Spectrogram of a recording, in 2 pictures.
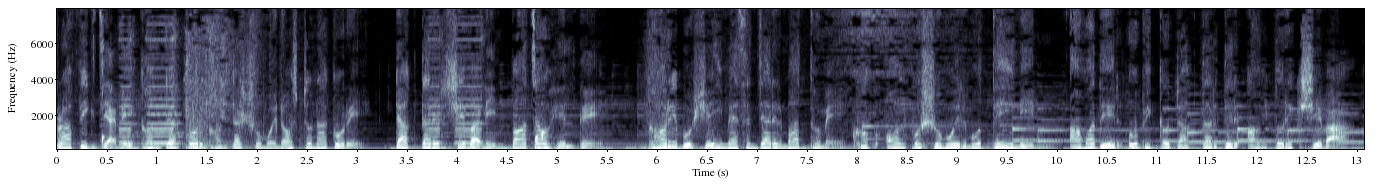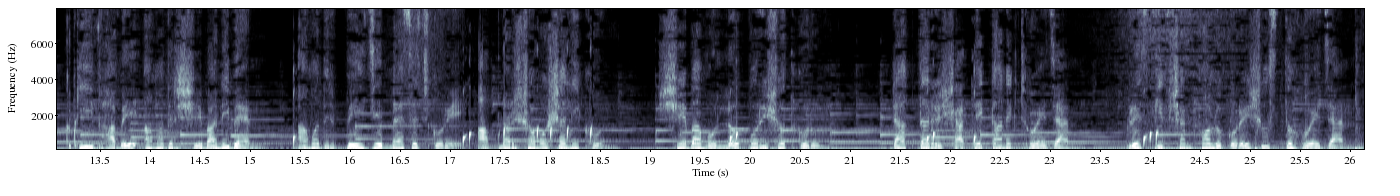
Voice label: bangla

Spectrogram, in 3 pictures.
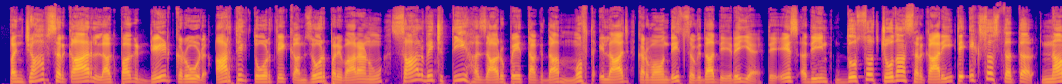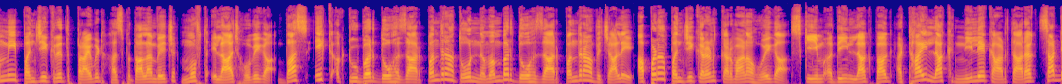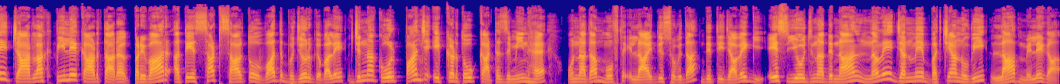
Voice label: punjabi

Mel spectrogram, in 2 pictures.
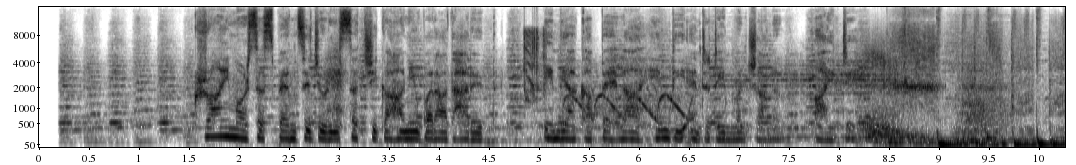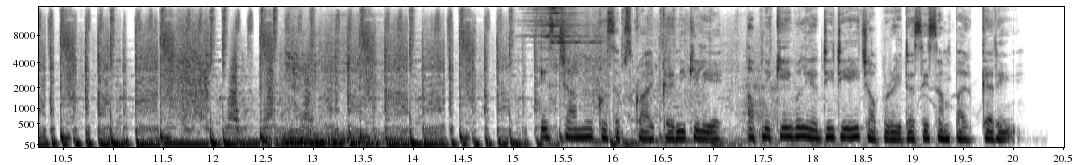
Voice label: Female

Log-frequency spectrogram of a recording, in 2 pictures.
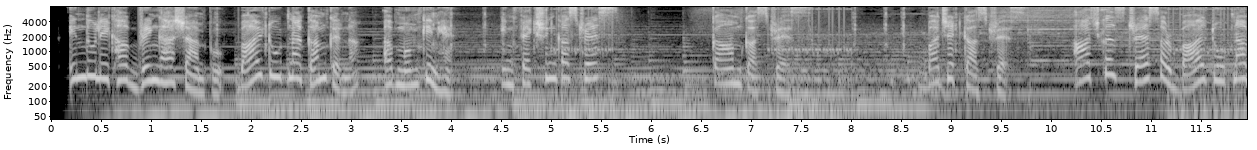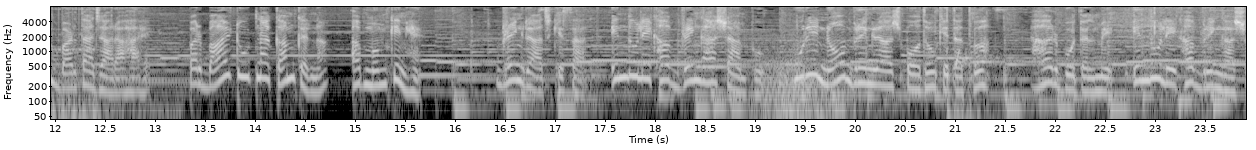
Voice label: TVC hindi

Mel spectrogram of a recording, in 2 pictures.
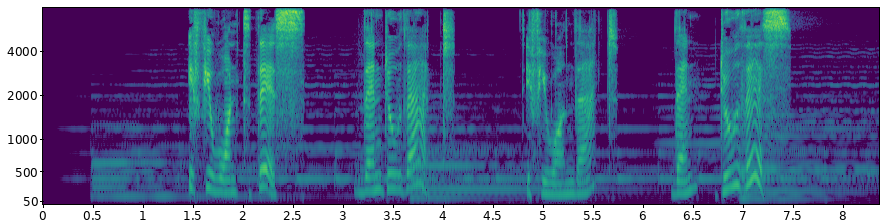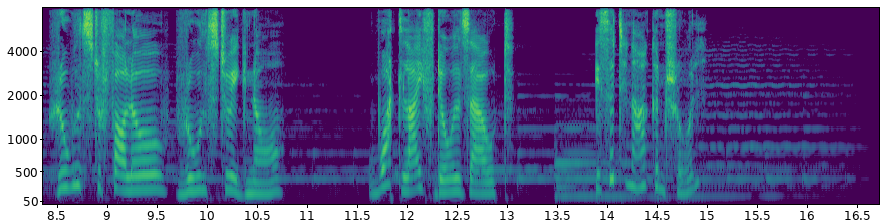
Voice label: Film English

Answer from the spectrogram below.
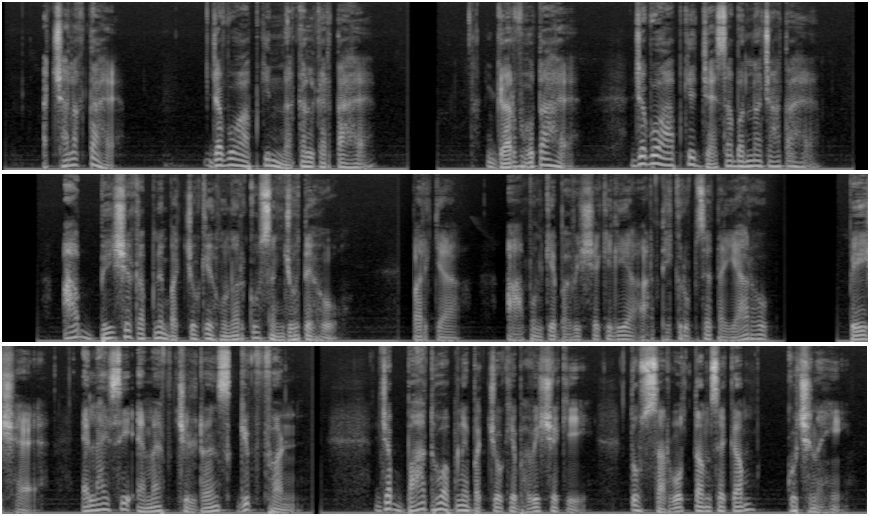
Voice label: hindi

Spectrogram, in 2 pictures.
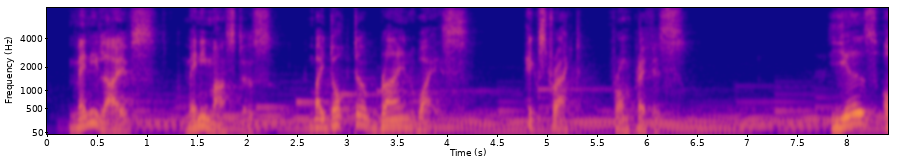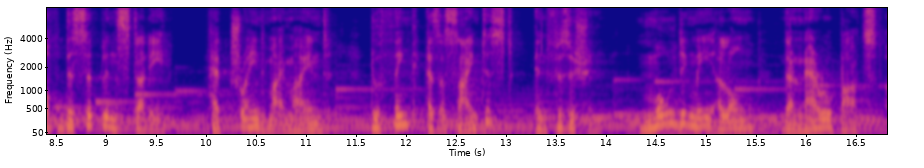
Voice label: ENGLISH AUDIOBOOK

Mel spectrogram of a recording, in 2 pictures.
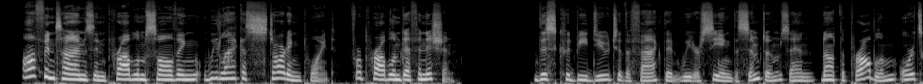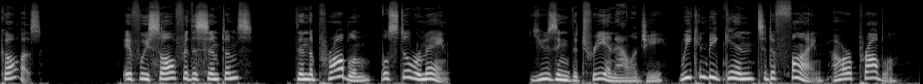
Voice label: elearn eng

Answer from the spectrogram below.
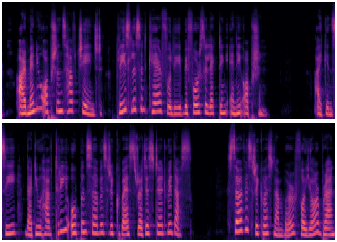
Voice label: english IVR

